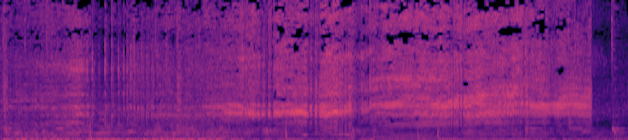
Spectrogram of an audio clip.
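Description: Dirt bike engines revving at a motocross track, the pitch rising and falling, mixed with voices.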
